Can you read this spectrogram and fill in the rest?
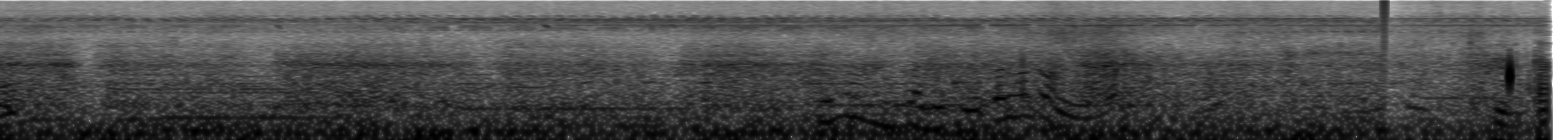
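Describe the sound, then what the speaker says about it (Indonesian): Strong, steady wind rushes without a break across a campsite on Gunung Singa mountain, a constant roar close to the microphone, with faint distant voices underneath and a brief sharp click near the end. "Gede itu angin nih."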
